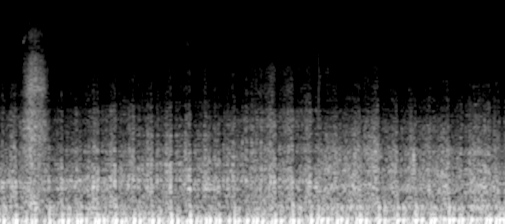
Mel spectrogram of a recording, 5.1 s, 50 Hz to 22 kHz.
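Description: Ducati Monster 796's air-cooled L-twin engine running at low revs, a steady low rumble, with a short hiss about half a second in.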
